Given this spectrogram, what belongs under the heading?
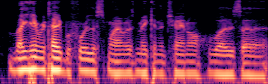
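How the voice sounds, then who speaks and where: Delivered at a fairly quick pace, the man's voice is fairly low and monotone, with flat intonation. The recording is very clean, with a silent background. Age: 20s. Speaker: gaming YouTuber. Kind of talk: casual vlog monologue. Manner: halting, many fillers.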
